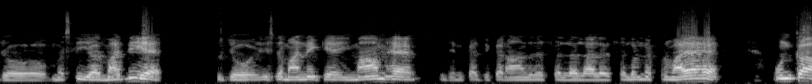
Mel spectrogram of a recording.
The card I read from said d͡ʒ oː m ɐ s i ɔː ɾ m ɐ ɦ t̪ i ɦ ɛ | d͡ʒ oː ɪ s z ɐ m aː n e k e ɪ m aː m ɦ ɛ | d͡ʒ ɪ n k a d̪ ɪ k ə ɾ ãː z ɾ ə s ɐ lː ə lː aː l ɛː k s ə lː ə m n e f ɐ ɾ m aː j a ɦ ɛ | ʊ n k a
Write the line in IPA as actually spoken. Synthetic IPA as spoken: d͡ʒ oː m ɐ s i ɔː ɾ m ɐ ɦ d̪ i ɦ ɛ | d͡ʒ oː ɪ s z ɐ m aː n e k e ɪ m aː m ɦ ɛ | d͡ʒ ɪ n k a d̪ ɪ k ə ɾ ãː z ɾ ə s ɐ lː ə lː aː l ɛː s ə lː ə m n e f ɐ ɾ m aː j a ɦ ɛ | ʊ n k a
